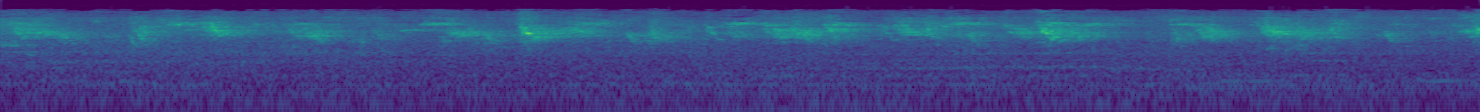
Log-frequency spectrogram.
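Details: Birds of various kinds beside a road, sparrows among them, keep up continuous high twittering with a few sharper louder chirps at intervals over low ambient noise.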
